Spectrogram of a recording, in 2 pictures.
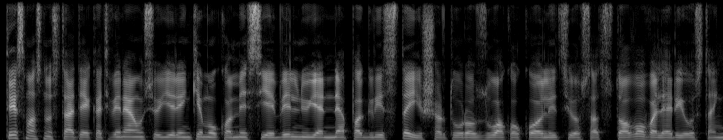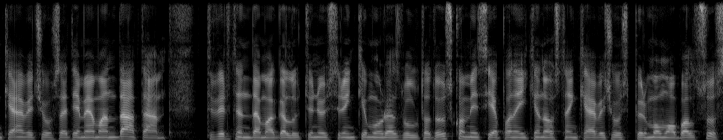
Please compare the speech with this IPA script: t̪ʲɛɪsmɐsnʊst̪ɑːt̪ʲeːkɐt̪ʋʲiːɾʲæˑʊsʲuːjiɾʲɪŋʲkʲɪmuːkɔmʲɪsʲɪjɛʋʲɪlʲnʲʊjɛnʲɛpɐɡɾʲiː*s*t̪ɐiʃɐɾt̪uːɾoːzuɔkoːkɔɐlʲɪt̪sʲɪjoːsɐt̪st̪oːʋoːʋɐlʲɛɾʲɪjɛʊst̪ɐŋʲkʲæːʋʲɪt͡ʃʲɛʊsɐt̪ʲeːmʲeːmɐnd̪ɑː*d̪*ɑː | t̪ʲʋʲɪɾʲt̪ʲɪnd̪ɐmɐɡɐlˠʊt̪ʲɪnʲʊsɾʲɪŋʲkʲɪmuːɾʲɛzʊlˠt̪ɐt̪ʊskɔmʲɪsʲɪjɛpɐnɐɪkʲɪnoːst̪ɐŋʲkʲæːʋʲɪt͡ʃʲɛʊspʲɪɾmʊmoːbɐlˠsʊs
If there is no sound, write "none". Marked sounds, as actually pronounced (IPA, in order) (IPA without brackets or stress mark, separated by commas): s, t̪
